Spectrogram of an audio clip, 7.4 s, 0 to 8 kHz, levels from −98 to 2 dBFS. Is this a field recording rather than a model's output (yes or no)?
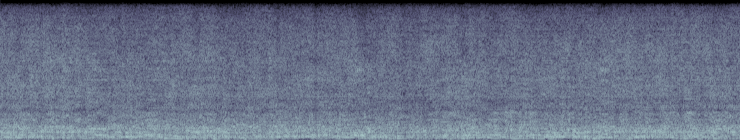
no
